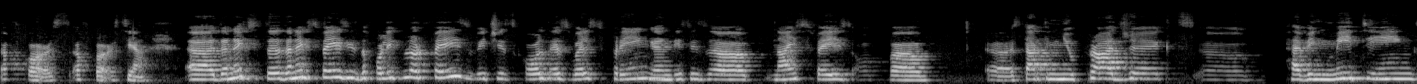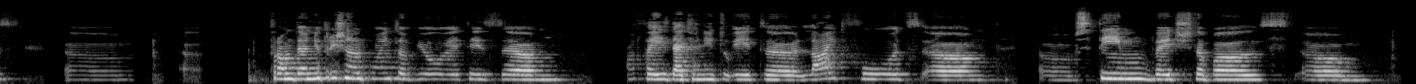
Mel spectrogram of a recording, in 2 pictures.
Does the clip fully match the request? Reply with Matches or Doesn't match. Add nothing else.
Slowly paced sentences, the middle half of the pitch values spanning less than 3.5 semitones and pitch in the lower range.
Doesn't match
